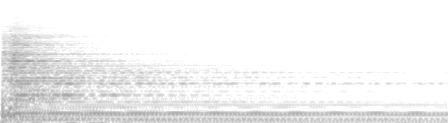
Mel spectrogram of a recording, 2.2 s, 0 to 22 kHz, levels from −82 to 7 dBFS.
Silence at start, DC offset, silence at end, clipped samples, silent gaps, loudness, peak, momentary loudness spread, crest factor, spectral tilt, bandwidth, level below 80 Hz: 0 s; under 0.1%; 0 s; under 0.1%; none; -53 LUFS; -32 dBFS; 14 LU; 20 dB; -3 dB/octave; 15.5 kHz; -70 dBFS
